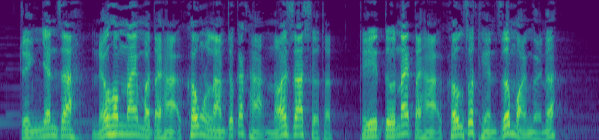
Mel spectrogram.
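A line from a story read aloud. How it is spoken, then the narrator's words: Hard, cold. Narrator (Vietnamese): Sắc mặt đanh lại, vẻ lạnh lùng hiện lên trên đôi mắt, Địch Tuân nói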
